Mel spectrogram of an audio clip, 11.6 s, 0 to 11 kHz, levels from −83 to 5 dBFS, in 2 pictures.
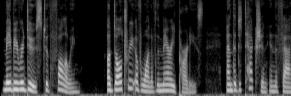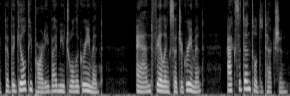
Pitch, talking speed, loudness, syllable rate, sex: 190 Hz, 165 wpm, -20 LUFS, 6.0 syllables/s, female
